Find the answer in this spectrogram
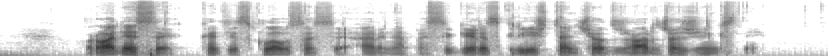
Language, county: Lithuanian, Utena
